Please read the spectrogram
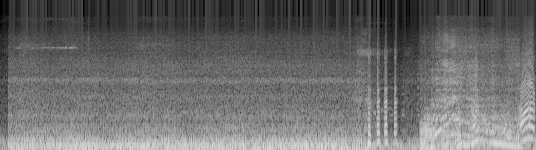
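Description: Several sport motorcycles idling at a standstill with a steady low rumble. Near the end an engine is revved, its pitch rising and falling several times, so loud that it draws a remark.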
